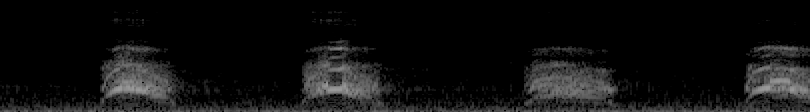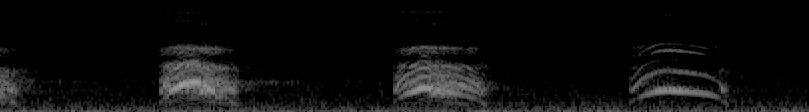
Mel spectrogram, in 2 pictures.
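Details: Lynx giving a series of seven harsh, meow-like calls, about one per second, each a broad harmonic burst, the last one clearer and more tonal with an arched, rising-then-falling shape; quiet background otherwise.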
